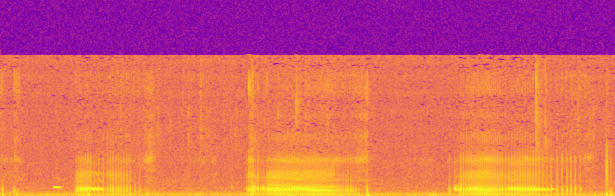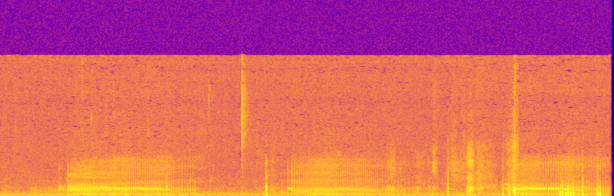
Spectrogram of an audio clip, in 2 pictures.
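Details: A sleeping animal gives repeated loud, rough, fluttering snores on each breath in, about every two seconds and slightly irregular. Snoring.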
